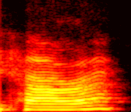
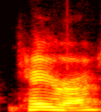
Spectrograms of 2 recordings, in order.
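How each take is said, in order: First: Kara with a short a as in cat, KAA-ruh; Kara as first said. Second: Kara with a long a as in care, KAY-ruh; Kara said KAY-ruh, the a like in day; Kara corrected. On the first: Greeting a viewer, first saying Kara with the a of cat. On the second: Correcting herself to a viewer, Kara said KAY-ruh. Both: Shown as a demonstration. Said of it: "sorry, should I say".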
